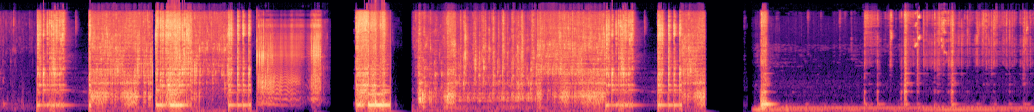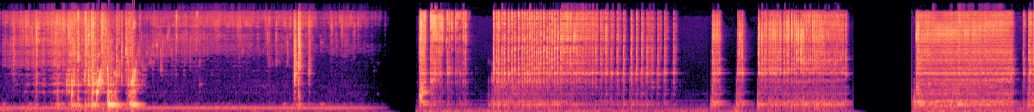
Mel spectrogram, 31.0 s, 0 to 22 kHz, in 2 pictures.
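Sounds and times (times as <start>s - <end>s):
wet fart sputtering: 1.4s - 5.0s.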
